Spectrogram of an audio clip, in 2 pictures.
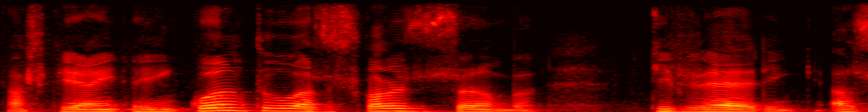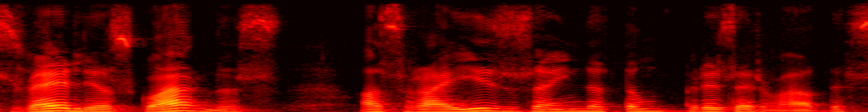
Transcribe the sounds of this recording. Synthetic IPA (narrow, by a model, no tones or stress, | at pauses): aʃʊ̥kɪẽkwɐ̃nt̪ʊɐzɪskɔlɐzd̪ɪsɐ̃mbɐ | t̪ivɛɾẽj̃ɐzvɛljɐzɡwaɾd̪ɐs | ɐzʁaizɪzaĩnd̪ɐt̪ɐ̃w̃pɾezeɾva̰d̪ɐs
